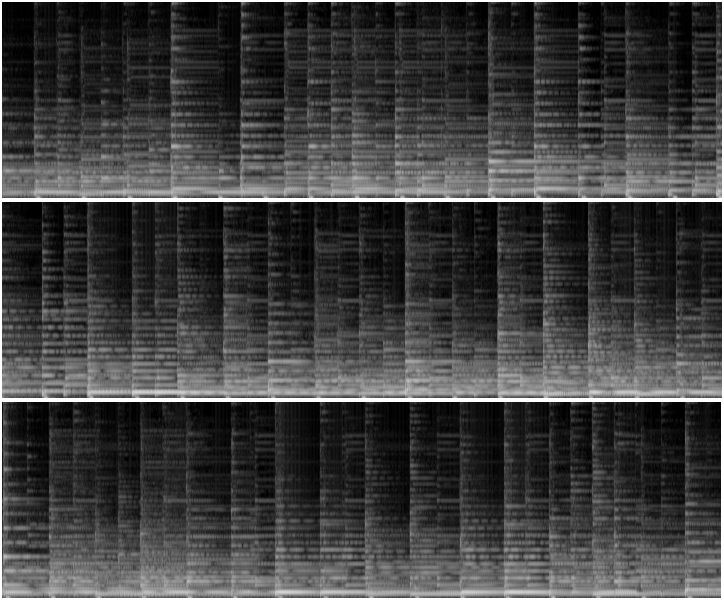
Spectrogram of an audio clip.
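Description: Hammered dulcimer struck with a pair of hammers, playing rhythmic chord accompaniment with the strings ringing on. A steady low beat about twice a second runs underneath.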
